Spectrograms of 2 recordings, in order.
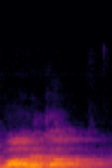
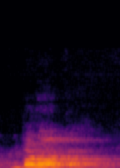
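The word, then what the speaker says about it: Dwaraka: So similarly Greek sources have also mispronounced the word Daraka as Baraka.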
